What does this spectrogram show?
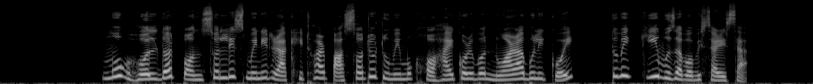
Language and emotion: Assamese, angry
